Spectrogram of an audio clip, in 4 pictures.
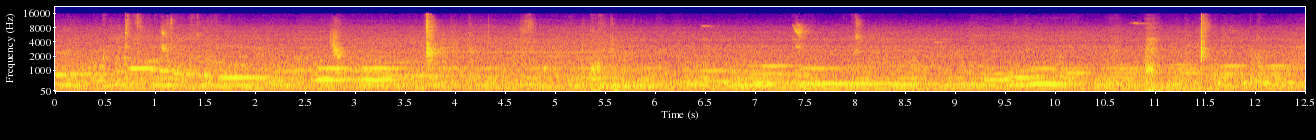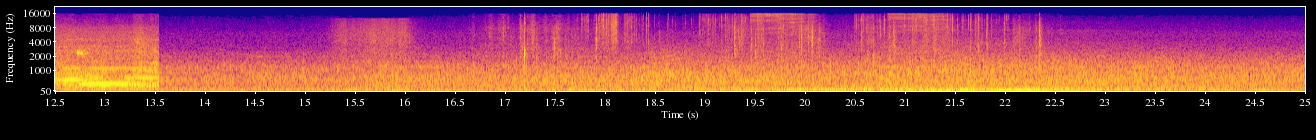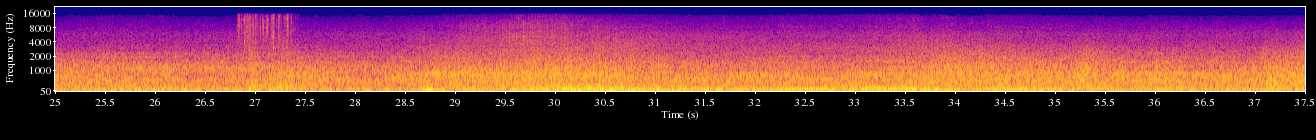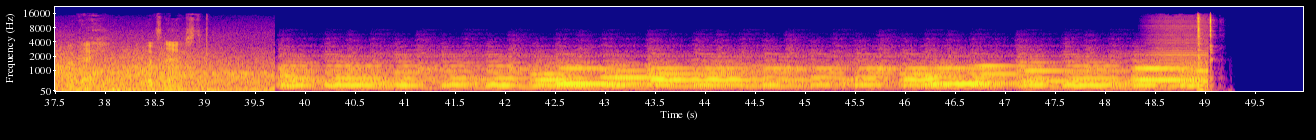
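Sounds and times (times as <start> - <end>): music: 0.0 - 13.6, 39.7 - 49.1
snack wrapper crinkling: 16.8 - 22.4.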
